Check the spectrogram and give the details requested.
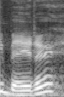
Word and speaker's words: Bader: Bader, and if I was having trouble pronouncing it, it was to think of Darth Vader, but replace it with a V.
